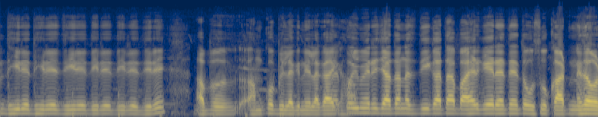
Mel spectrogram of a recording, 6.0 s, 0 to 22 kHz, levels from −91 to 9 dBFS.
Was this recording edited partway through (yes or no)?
yes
